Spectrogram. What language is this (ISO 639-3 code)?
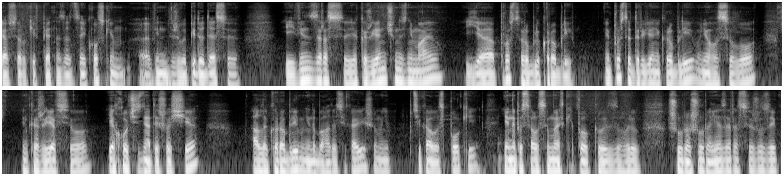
ukr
